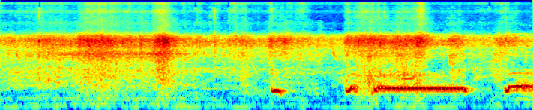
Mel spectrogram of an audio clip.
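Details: Hunting decoy dove, said to call day and night around the clock, giving a few short, low, hollow coos near the end, one drawn out for about half a second, after quieter room noise.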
